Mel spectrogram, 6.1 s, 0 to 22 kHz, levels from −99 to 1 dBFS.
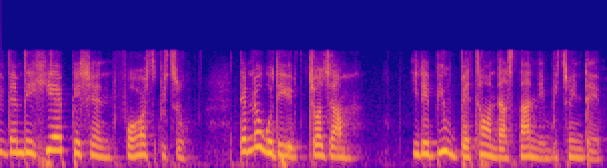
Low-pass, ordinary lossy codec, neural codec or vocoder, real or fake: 7.2 kHz; MP3, 96 kbps; none; real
